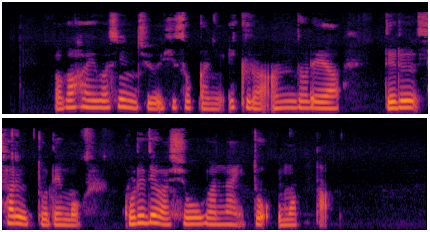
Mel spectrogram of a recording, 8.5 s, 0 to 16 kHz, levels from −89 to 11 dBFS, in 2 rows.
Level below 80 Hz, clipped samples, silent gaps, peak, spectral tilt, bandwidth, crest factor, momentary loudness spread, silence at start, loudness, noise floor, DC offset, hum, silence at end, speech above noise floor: -72 dBFS; under 0.1%; none; -6 dBFS; -5 dB/octave; 11.5 kHz; 18 dB; 10 LU; 0.55 s; -24 LUFS; -66 dBFS; under 0.1%; none; 1 s; 43 dB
